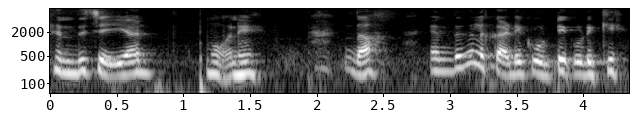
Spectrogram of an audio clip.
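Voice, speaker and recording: A woman's voice: fairly low pitch, moderate pace, warm tone, husky. A woman voicing a kindly, devout older mother who speaks tenderly and soothingly, with a Malabar Malayalam accent.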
